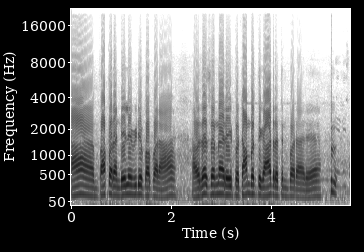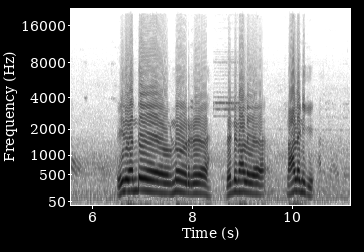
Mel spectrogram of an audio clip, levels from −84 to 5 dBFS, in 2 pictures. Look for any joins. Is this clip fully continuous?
no; 1 cut; at 5.3 s

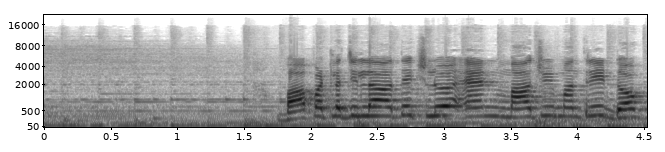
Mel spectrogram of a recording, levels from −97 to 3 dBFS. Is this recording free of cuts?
no; 1 cut; at 1.5 s

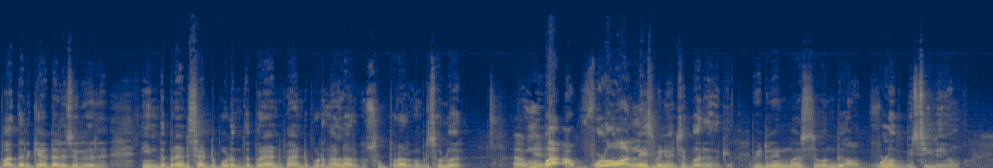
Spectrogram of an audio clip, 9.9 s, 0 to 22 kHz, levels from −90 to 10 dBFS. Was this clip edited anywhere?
yes; 1 cut; at 7.6 s

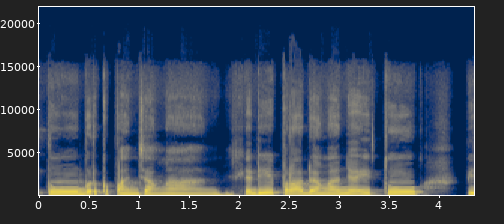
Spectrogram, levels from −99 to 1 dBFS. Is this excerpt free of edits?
yes; 0 cuts

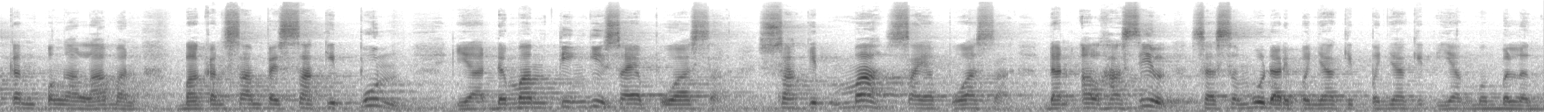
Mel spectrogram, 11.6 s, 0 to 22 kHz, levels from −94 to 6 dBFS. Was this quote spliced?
no; 0 cuts

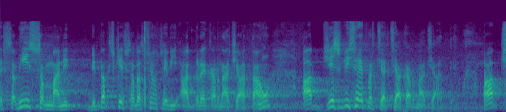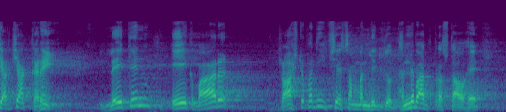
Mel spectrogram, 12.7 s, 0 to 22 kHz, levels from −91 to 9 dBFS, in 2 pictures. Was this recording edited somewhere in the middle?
no; 0 cuts

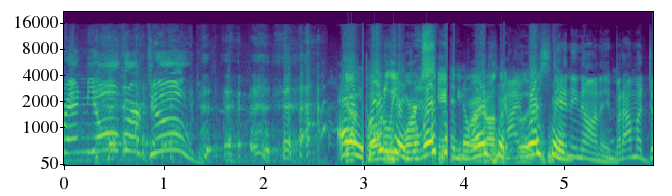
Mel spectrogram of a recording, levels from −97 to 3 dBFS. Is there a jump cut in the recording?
yes; 2 cuts; at 2.6 s, 4.4 s

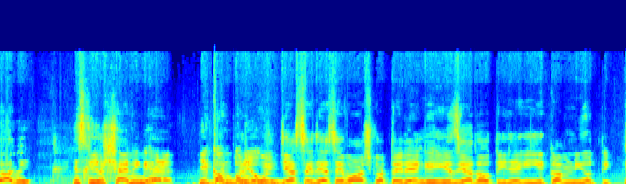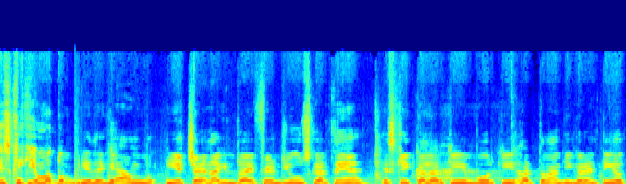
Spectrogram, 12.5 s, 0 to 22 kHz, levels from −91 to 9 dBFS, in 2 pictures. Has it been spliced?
yes; 1 cut; at 7.0 s

